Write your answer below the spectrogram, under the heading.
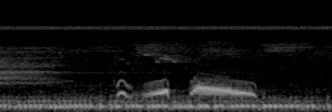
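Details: A single spotted dove phrase, played to coax a caged spotted dove into answering: two quick, upward-bending notes, then a long coo sliding downward, over a steady low rumble.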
